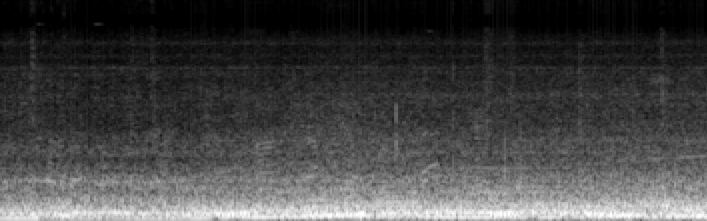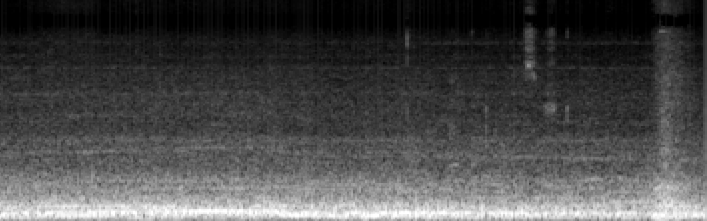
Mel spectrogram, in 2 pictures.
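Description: A city bus drives along, its engine and tyres rumbling inside the cabin.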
